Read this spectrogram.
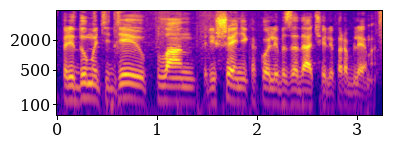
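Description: A man in his thirties, a native Russian speaker, giving an informal English lesson to camera outdoors and slowly repeating key phrases. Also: on the low side, over loud music. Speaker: English teacher, video host. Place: outdoors on a narrow old-town street. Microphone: lapel mic.

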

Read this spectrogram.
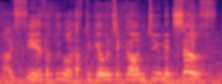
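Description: Man acting a young warrior woman, high voice, urgent, earnest, fantasy game drama, music behind. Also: fairly even intonation, normal speed. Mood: anxious, urgent. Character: anxious young woman warrior seeking her captive father. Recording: loud music under the voice.

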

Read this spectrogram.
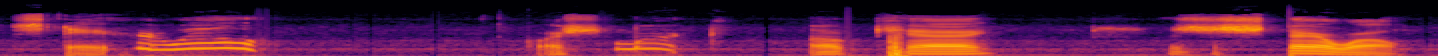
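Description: Halting young-sounding man, a bit sick. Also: mid-range voice, wildly swooping pitch, no echo, highs cut off. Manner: rambling, halting, reads aloud with stumbles. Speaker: gaming video creator. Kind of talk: casual screen-recording commentary.

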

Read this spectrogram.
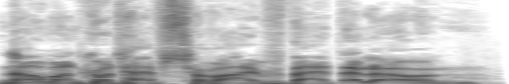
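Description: An actor playing a gruff, resolute older military veteran in a video game, with a gravelly voice and dry commanding manner. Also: male voice, medium pitch, huge pitch swings, measured pace, sharp tone, no echo, full character voice. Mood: determined. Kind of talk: video game cutscene acting. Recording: cinematic music behind.

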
